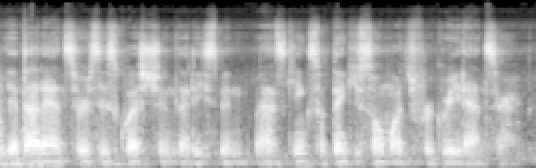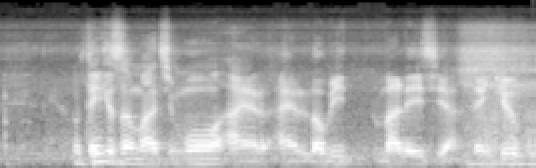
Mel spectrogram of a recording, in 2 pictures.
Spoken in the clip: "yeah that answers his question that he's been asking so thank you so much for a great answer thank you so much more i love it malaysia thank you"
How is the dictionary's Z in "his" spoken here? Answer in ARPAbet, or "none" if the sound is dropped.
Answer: S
